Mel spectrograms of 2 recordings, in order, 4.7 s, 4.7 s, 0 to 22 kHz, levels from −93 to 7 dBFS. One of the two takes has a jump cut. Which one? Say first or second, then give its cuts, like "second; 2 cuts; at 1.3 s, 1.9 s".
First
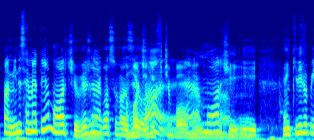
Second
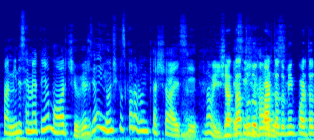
second; 1 cut; at 1.4 s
